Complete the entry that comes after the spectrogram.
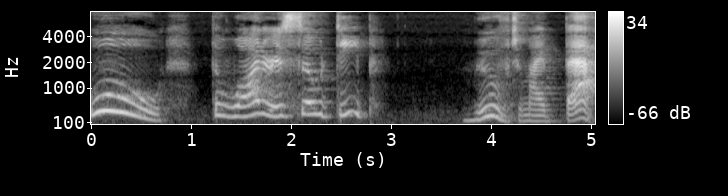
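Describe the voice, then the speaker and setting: Using a put-on character voice, a woman speaks at a very slow pace and a high pitch with long, frequent pauses, in a very clean recording with a silent background. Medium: read story. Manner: crooning, wheedling.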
